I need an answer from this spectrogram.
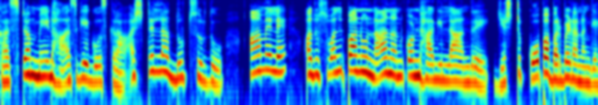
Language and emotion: Kannada, angry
